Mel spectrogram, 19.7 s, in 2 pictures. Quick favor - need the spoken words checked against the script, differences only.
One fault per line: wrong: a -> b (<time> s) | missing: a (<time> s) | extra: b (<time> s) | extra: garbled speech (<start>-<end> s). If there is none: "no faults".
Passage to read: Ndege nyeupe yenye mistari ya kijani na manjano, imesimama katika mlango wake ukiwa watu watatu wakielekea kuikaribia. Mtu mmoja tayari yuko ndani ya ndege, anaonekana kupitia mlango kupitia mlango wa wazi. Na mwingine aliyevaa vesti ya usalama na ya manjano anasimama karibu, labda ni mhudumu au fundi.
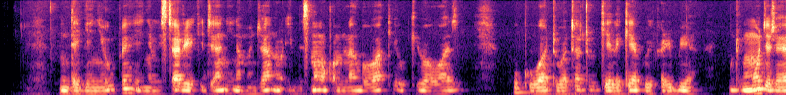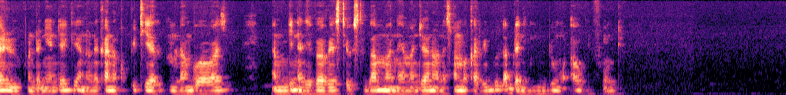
wrong: katika -> kwa (4.1 s)
extra: wazi Huku (5.5 s)
missing: kupitia mlango (12.3 s)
